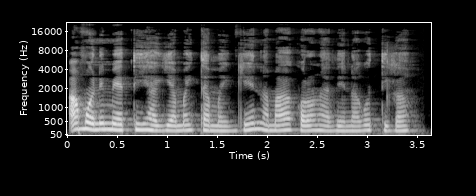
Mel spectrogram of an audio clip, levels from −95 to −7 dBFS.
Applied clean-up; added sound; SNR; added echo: none; none; none; none.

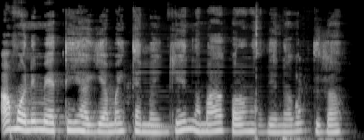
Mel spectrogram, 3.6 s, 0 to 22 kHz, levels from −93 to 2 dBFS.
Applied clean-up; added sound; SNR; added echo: neural mask model DeepFilterNet 3.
